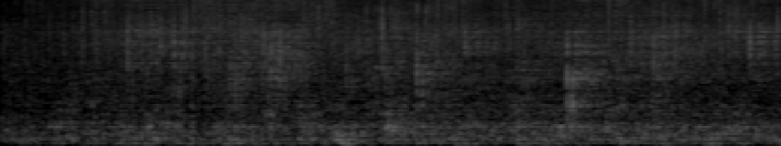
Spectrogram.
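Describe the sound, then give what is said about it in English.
An underwater soundscape of a degraded coral reef: a steady, even crackling hiss like frying, with a few sharper clicks and no calls or voices standing out. “If you were to go to most coral reefs today, you'd hear something like this.”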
